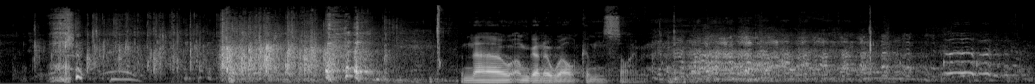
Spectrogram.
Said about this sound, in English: Give them a good big round of applause. Have a great time.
